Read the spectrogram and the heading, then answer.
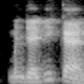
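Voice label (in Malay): "menjadikan", Malay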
